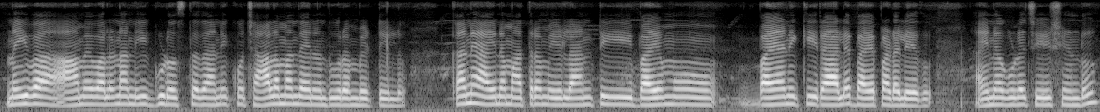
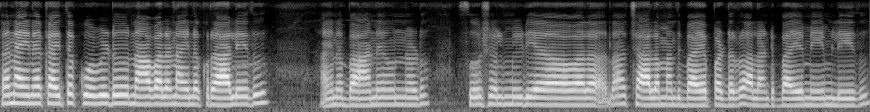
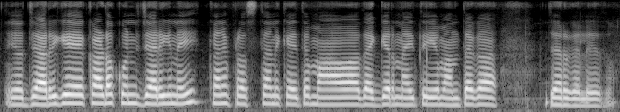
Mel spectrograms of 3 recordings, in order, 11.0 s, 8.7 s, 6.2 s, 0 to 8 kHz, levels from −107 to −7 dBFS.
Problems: none marked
